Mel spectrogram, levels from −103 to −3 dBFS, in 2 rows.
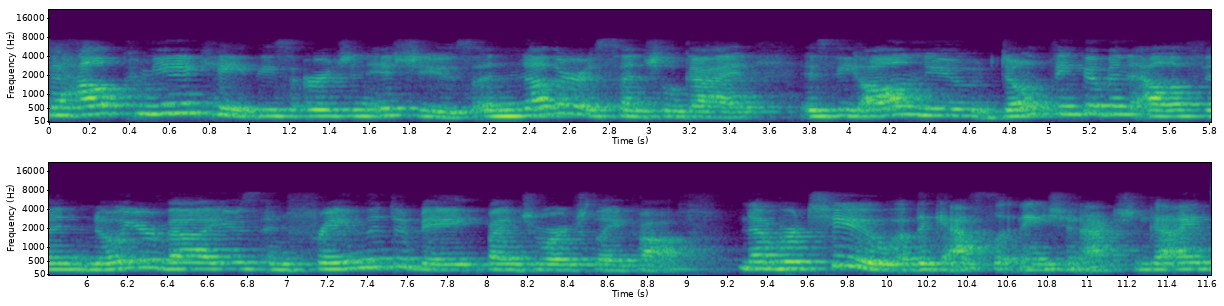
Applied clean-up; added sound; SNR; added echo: none; none; none; reverberation time 0.7 s.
